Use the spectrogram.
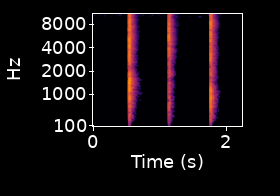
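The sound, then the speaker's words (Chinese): Three sharp hand claps from a single person ring out in otherwise silent surroundings, evenly spaced and crisp, each fading quickly. “掌声骤然响起，众人看向鼓掌的人。”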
